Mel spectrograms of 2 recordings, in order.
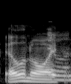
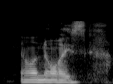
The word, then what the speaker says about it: Illinois: And I know it sounds bad coming back to Illinois, the S is silent at the end, folks, if you're more of a reader, not a talker. – Illinois. – Illinois.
